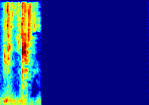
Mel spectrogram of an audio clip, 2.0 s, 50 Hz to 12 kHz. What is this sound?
Small Splash 001
aqua, aquatic, bloop, blop, crash, Drip, Dripping, Game, Lake, marine, Movie, pour, pouring, River, Run, Running, Sea, Slap, Splash, Water, wave, Wet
